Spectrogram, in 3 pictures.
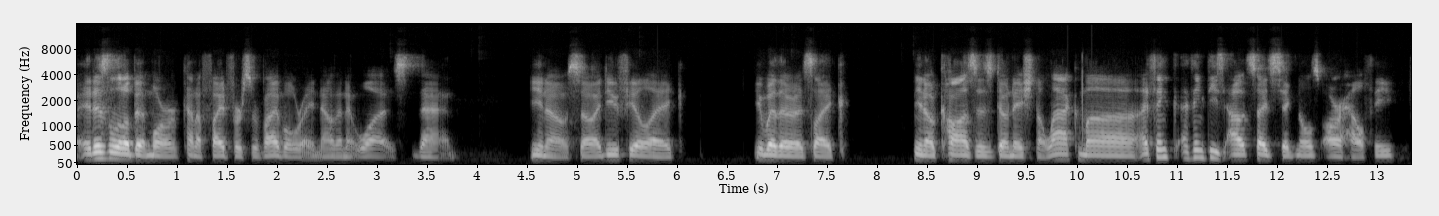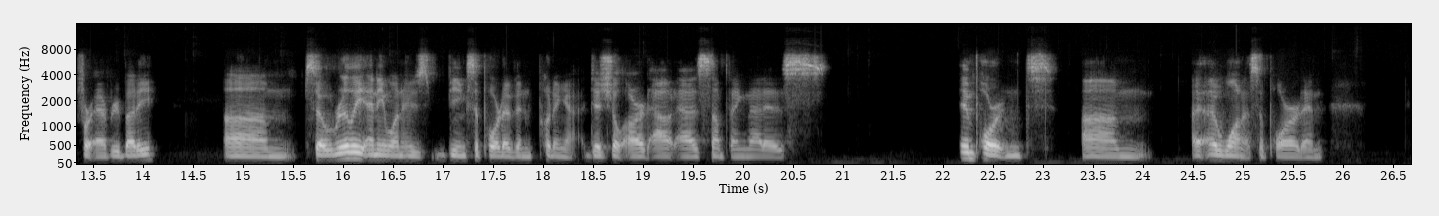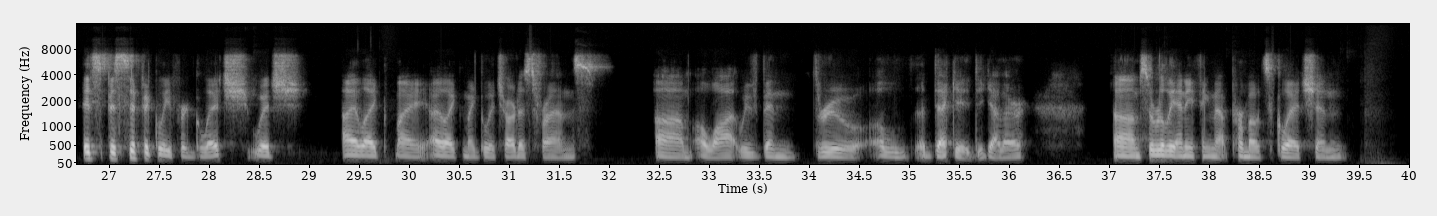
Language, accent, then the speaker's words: English; Santa Cruz, California, United States; I grew up in the Bay Area. Santa Cruz originally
